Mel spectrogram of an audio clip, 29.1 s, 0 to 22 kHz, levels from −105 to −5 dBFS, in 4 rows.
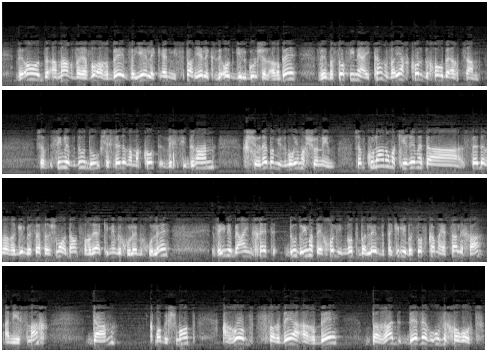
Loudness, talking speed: -16 LUFS, 140 wpm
